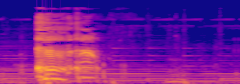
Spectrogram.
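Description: A person coughs loudly, two quick coughs close together about half a second in, over steady background music.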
